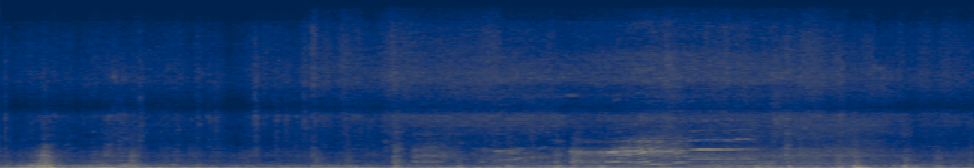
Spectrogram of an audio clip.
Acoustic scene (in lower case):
bus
